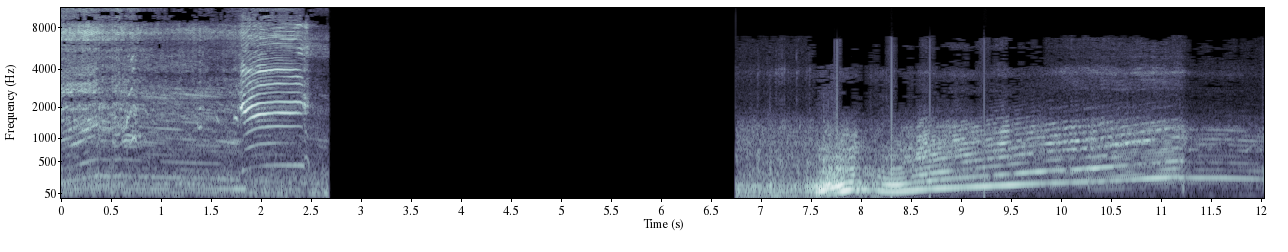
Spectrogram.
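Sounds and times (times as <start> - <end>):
car engine accelerating: 6.8 - 12.0.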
